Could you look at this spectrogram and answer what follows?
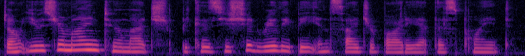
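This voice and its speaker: Female meditation guide: lowish, relaxed tone, gentle and breathy, extremely unhurried instruction. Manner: slow, gentle, unhurried counting and pauses.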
